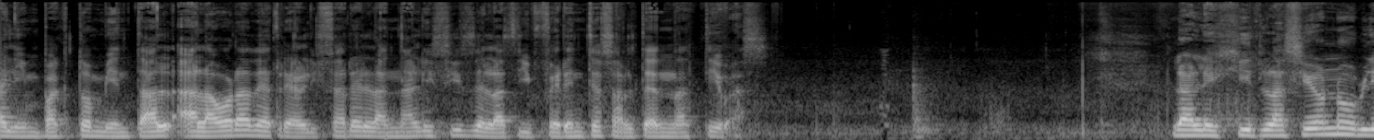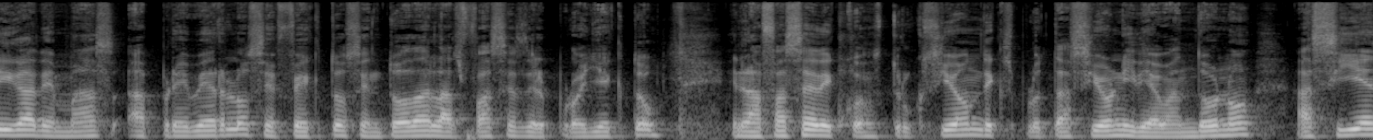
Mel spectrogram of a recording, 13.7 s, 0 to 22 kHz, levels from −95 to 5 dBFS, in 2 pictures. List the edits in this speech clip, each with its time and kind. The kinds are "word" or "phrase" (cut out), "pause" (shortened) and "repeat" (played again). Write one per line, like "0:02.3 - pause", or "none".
none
